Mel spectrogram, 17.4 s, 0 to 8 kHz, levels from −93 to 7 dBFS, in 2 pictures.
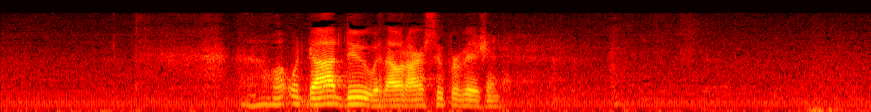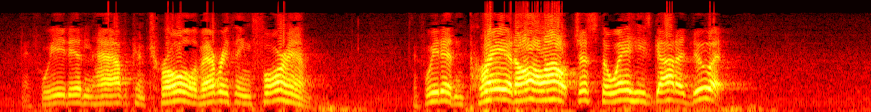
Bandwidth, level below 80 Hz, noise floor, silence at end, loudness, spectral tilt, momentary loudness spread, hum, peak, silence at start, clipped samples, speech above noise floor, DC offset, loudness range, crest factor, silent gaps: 8 kHz; -48 dBFS; -49 dBFS; 1.35 s; -13 LUFS; -6 dB/octave; 24 LU; 60 Hz at -55 dBFS; 0 dBFS; 2.55 s; 0.2%; 36 dB; under 0.1%; 18 LU; 16 dB; none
